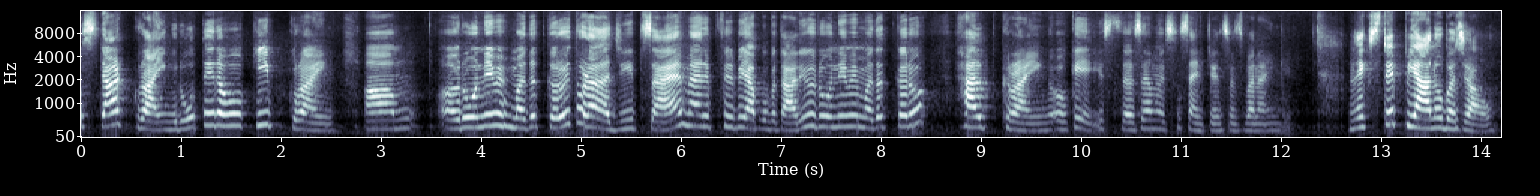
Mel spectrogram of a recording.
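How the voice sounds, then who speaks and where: A young woman with a high, bright voice and an Indian English accent leads a spoken English lesson. She explains each point step by step, repeats every example sentence and asks her students to answer. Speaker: English teacher.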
